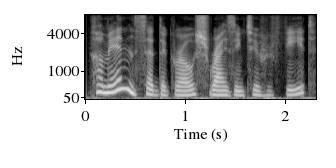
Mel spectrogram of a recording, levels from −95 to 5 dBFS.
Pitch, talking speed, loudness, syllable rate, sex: 190 Hz, 235 wpm, -16 LUFS, 4.7 syllables/s, female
